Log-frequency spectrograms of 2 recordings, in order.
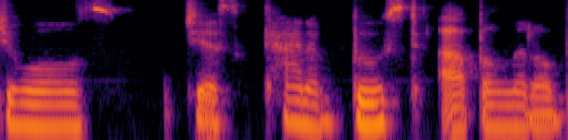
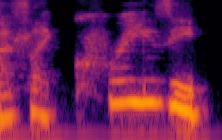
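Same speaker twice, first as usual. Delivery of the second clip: ordinary talk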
